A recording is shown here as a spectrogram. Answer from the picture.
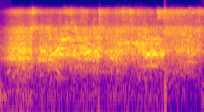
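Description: Din of a crowd of protesters inside a clothing store, many voices shouting and chanting at once, sounding harsh and thin with no bass, as heard through a phone's recording.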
